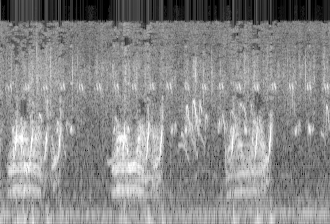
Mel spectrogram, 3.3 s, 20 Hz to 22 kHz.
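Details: Quail calling, recorded September 2023, a sound used for hunting and mating: harsh, nasal, gargling bursts about a third of a second long, repeated roughly once a second, with faint high chirps between them.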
